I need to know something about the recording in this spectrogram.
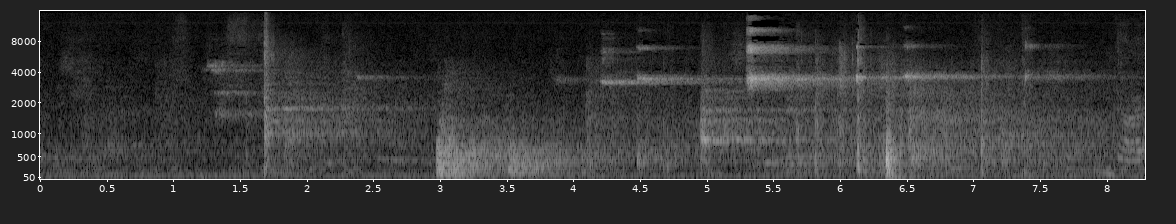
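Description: A real tennis rally: the hard ball is struck by rackets and knocks off the court's walls and floor in a string of separate hits. There is a longer rumbling hit about three seconds in, and the sharpest thud comes just after six seconds. High shoe squeaks on the court floor come in between.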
